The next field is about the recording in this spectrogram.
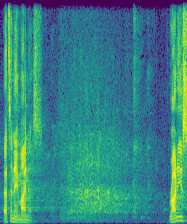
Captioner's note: audience laughs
